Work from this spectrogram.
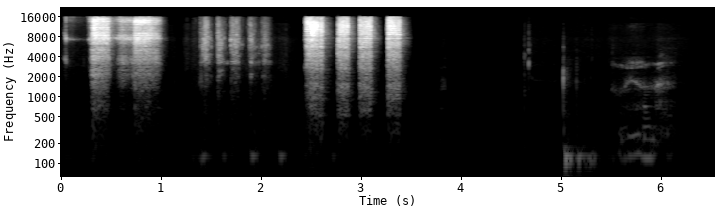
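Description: Several short hissing bursts of cleaner sprayed onto a vintage paperback cover in quick clusters, close and sharp, followed by a brief spoken remark.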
